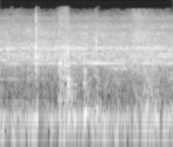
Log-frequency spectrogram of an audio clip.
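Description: Faint clicks of a Dometic portable fridge-freezer's plastic lid being unlatched and lifted open, over a steady low hum.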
